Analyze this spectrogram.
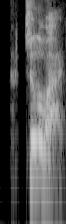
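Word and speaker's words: Chilliwack: In in beautiful and spacious Chilowak, Canada. Is that how you pronounce it? Chilowak. Yes.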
